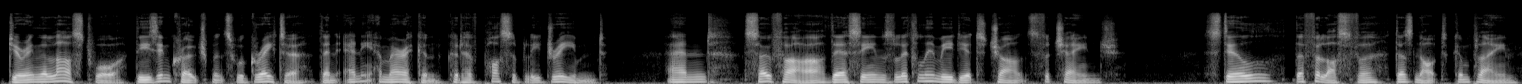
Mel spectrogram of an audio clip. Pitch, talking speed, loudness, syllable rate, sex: 105 Hz, 120 wpm, -19 LUFS, 4.2 syllables/s, male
